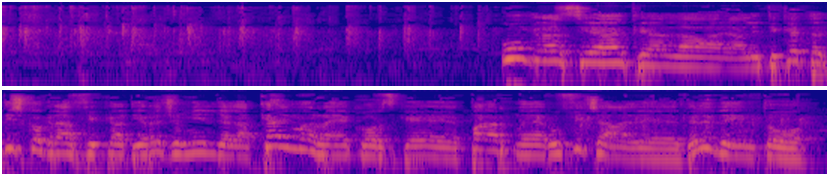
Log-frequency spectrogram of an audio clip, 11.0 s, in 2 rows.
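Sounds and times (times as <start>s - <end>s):
audience applause: 0.0s - 3.4s, 9.1s - 10.9s
speech: 3.3s - 10.9s.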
